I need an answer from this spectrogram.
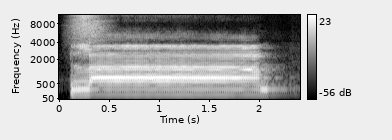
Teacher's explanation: লামের মাখরাজ হলো জিহ্বার আগার কিনারা উপরের দাঁতের মাড়ির সঙ্গে লাগিয়ে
